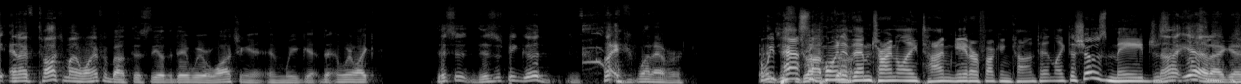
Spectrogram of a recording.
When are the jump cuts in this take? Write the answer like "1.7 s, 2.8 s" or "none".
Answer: 5.8 s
